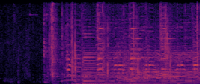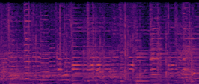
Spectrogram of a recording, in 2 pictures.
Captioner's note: students cheering; lively dance music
